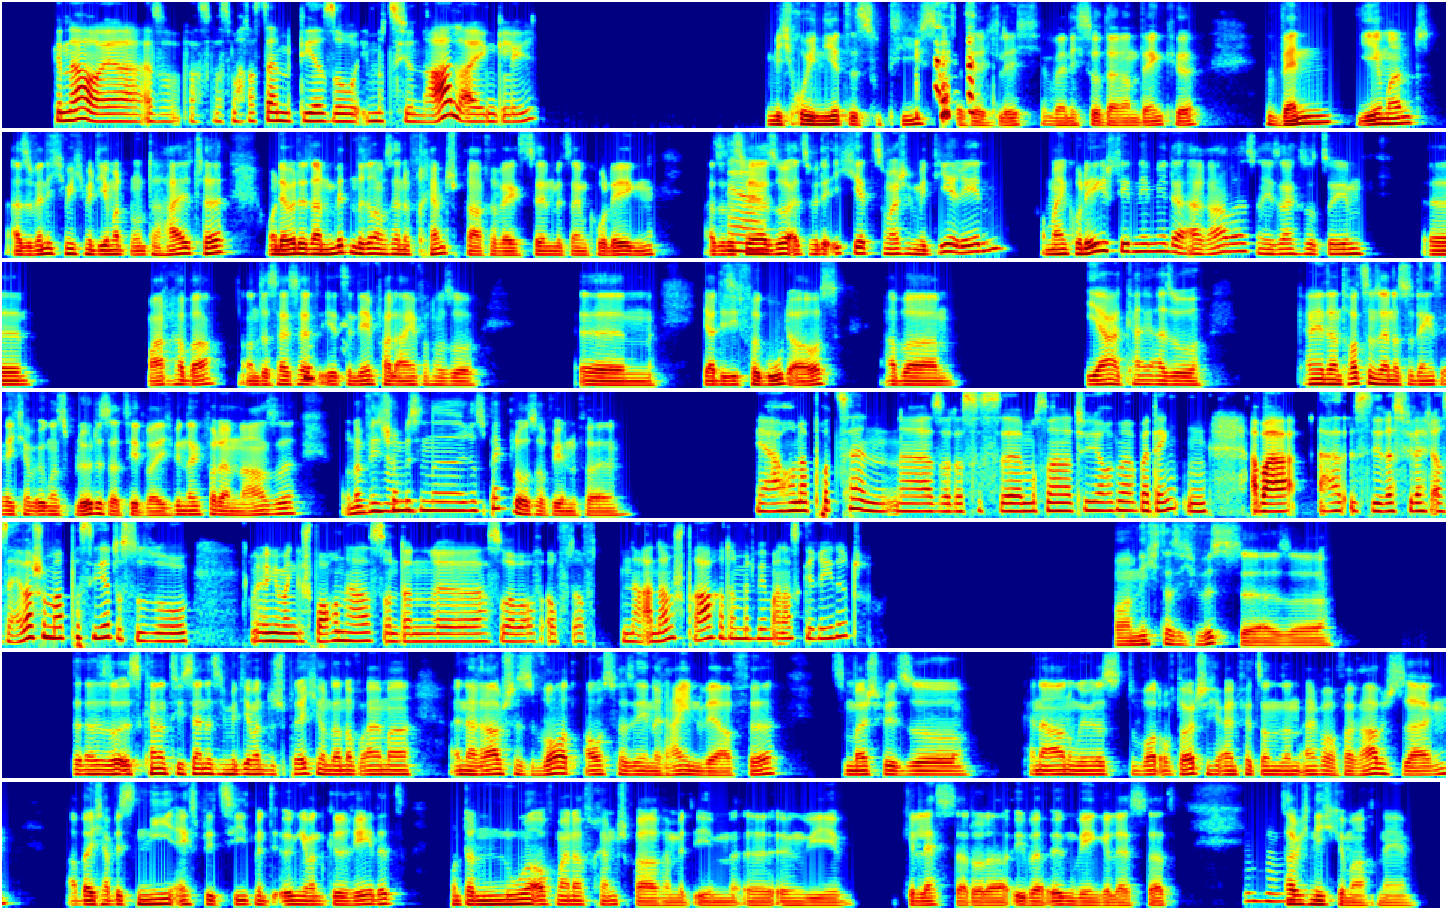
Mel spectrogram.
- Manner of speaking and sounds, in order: giggle; other background noise; in Arabic: "Merhaba"; other noise; stressed: "nie"; stressed: "nur"
- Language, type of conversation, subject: German, podcast, Wie gehst du mit dem Sprachwechsel in deiner Familie um?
